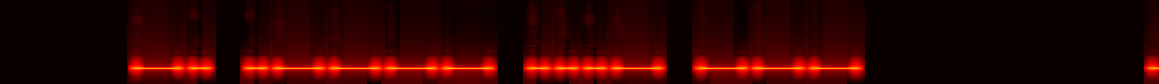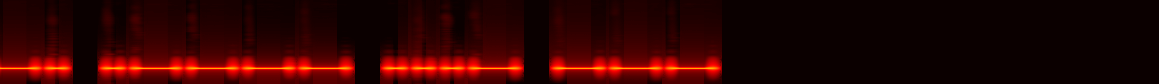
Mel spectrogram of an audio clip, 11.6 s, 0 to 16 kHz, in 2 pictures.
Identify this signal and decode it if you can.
Morse code, heard as a keyed tone, about 17 wpm, 700 Hz. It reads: N1VO N1VO
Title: USA Call Signs - 4 Characters - Repeated 2x - 17wpm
